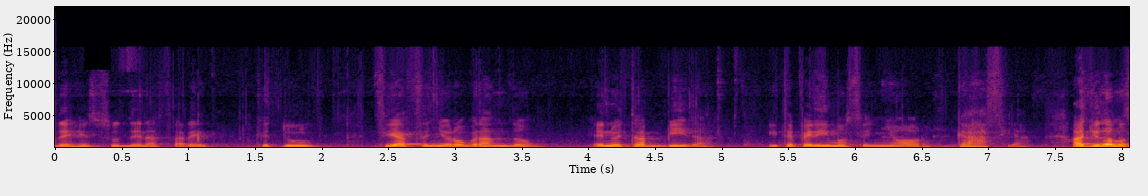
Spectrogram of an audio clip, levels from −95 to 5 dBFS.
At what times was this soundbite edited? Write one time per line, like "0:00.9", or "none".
none

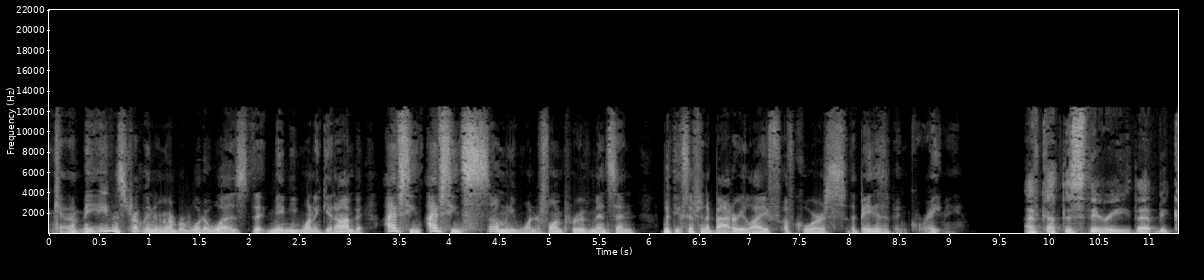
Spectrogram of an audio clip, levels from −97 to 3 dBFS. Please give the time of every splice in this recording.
0:03.7
0:06.1
0:08.0
0:08.9

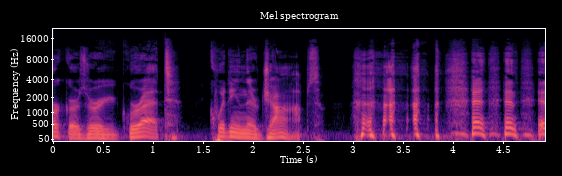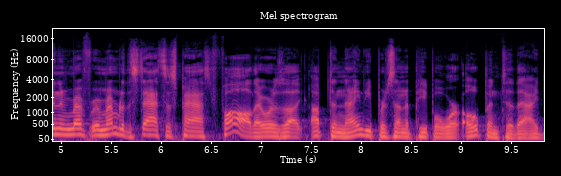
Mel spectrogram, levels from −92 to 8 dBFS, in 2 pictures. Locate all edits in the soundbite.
none

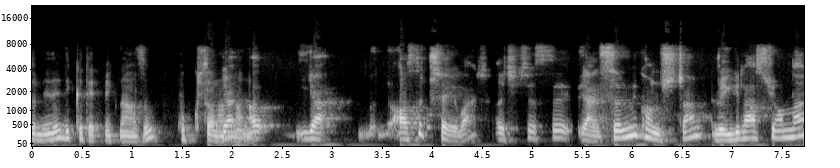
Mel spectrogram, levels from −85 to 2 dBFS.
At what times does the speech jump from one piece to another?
0:04.0
0:05.4

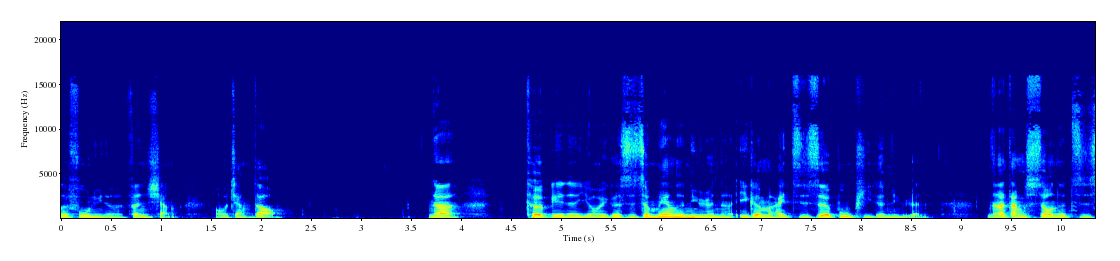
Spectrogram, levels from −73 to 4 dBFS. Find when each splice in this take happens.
none

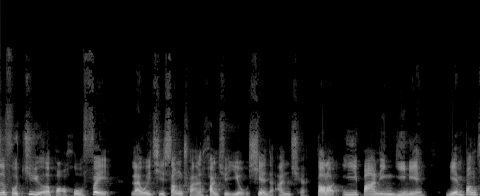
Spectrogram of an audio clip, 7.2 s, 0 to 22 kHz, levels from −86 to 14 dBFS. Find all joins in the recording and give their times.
0:04.7

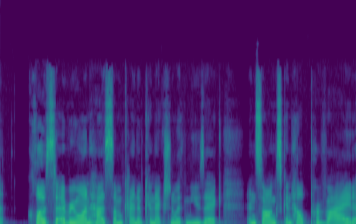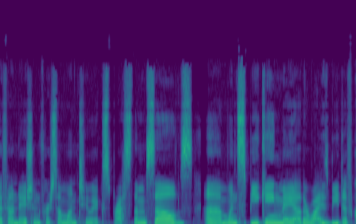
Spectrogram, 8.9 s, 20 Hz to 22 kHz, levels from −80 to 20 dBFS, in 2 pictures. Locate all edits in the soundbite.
0:06.9

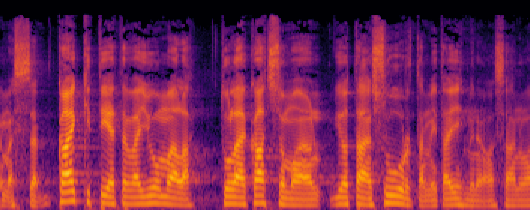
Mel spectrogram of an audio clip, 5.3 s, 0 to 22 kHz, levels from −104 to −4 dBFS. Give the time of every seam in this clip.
none

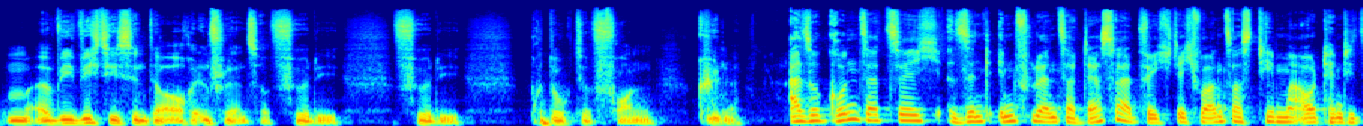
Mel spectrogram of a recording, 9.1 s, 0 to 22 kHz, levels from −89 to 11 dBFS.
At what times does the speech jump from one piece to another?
0:02.6
0:05.0
0:06.3

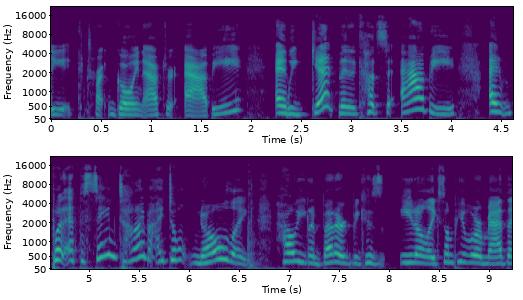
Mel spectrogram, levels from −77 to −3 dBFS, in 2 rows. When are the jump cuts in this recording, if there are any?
0:02.3
0:02.9
0:07.2

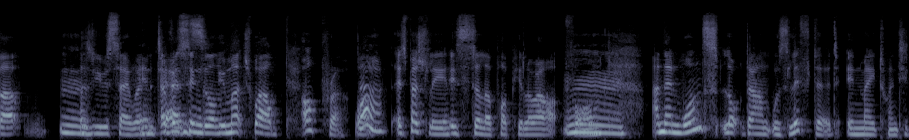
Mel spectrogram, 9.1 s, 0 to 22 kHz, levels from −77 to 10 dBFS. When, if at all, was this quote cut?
0:02.2
0:03.0
0:04.5

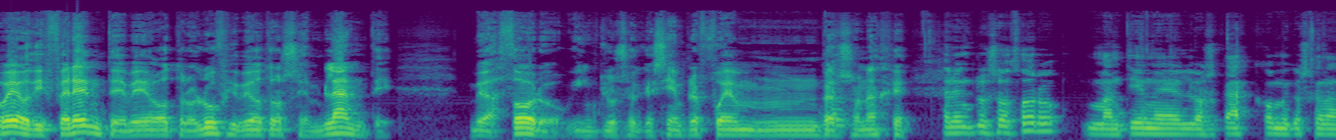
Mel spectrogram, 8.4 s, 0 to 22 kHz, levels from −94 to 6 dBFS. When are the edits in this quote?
none

